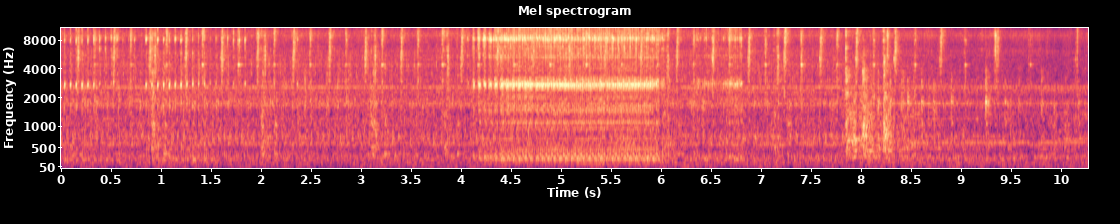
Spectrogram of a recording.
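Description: Small metal lathe running, its spinning chuck giving a steady mechanical run with regular ticking, while the tool takes very light cuts on the outside of the part. About four seconds in there is a louder stretch of about two seconds with a steady high whine over a low hum.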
